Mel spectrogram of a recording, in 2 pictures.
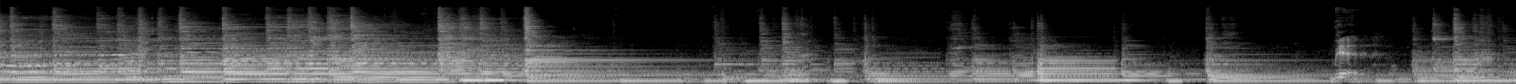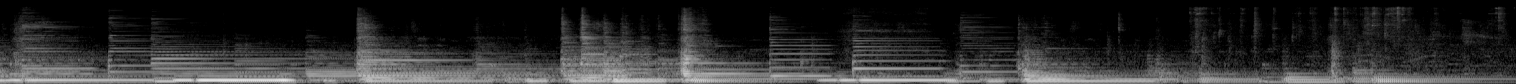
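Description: Acoustic guitar and electric bass playing an instrumental passage: dense strumming for about the first five seconds, then thinner picked guitar notes over moving bass notes.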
